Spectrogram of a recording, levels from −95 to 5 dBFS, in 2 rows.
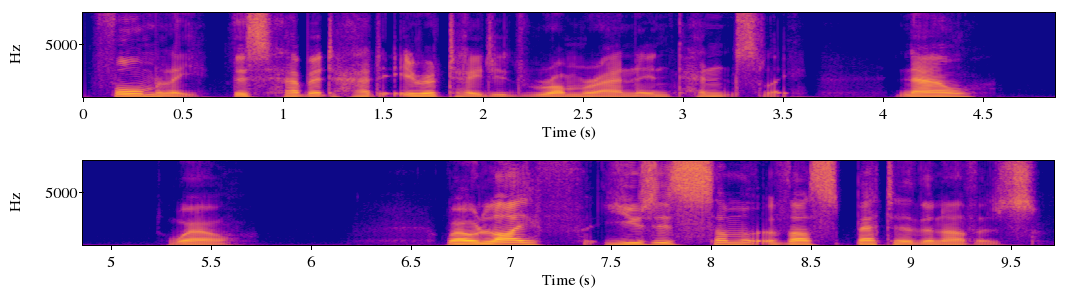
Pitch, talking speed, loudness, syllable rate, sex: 110 Hz, 110 wpm, -20 LUFS, 4.4 syllables/s, male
